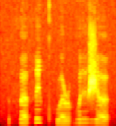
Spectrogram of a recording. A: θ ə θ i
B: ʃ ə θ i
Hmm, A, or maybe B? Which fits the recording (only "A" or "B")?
A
